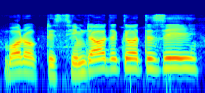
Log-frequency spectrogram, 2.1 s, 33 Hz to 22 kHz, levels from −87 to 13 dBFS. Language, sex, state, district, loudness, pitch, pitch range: Bengali, male, West Bengal, Alipurduar, -15 LUFS, 185 Hz, 175-185 Hz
